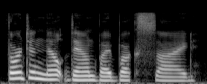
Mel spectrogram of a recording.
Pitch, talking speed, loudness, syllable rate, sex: 205 Hz, 175 wpm, -16 LUFS, 3.6 syllables/s, female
